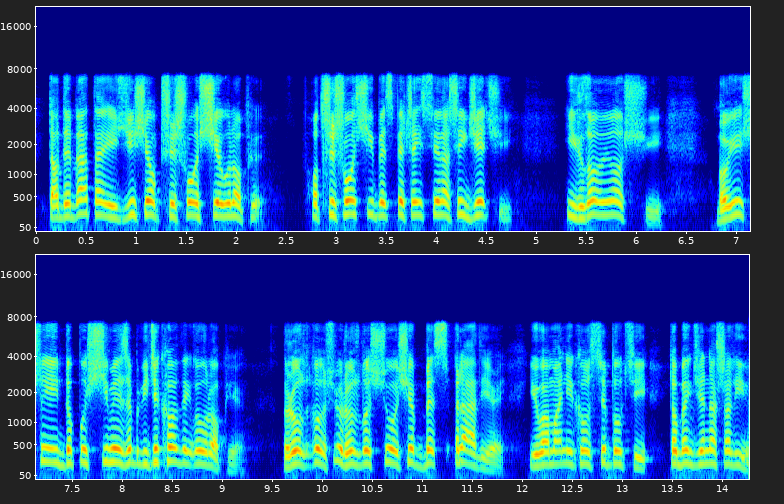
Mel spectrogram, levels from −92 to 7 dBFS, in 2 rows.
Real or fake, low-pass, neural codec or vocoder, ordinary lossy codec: fake; 7.2 kHz; codec, 24 kHz, 0.9 kbps, WavTokenizer, small release; Opus, 64 kbps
